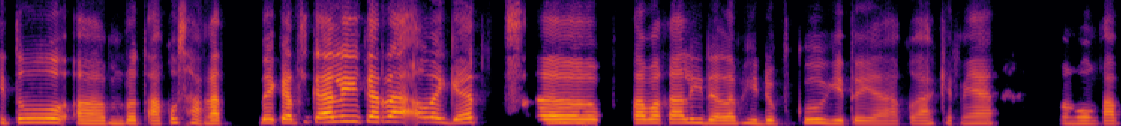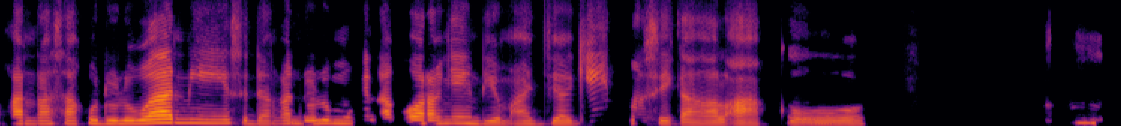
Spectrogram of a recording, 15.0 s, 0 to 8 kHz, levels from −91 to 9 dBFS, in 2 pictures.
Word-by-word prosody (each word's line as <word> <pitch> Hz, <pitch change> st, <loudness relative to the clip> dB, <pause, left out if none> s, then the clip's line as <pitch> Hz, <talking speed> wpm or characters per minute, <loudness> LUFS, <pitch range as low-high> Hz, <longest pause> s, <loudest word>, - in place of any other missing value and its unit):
itu, 235 Hz, +2 st, -2 dB, 0.4 s
eee, 205 Hz, -1 st, +3 dB
menurut 210 Hz, +1 st, -2 dB
aku 195 Hz, +6 st, -1 dB
sangat 210 Hz, -4 st, +2 dB, 0.2 s
nekat 240 Hz, 0 st, +4 dB
sekali, 310 Hz, +4 st, +7 dB
karena 315 Hz, 0 st, +8 dB, 0.2 s
oh, 295 Hz, -, 0 dB
my 290 Hz, -, +4 dB
God, 275 Hz, +4 st, +3 dB, 0.4 s
eee, 235 Hz, 0 st, +6 dB
pertama 235 Hz, 0 st, +2 dB
kali 240 Hz, +1 st, +3 dB
dalam 210 Hz, -1 st, +1 dB
hidupku 220 Hz, +2 st, -3 dB
gitu 200 Hz, -, -4 dB
ya, 180 Hz, 0 st, -6 dB
aku 180 Hz, -, -14 dB
akhirnya 205 Hz, +1 st, -6 dB, 0.5 s
mengungkapkan 195 Hz, -1 st, -3 dB
rasaku 185 Hz, +1 st, -6 dB
duluan 205 Hz, +5 st, +5 dB
nih, 225 Hz, -1 st, -6 dB
sedangkan 185 Hz, +1 st, -9 dB
dulu 195 Hz, +2 st, -4 dB, 0.2 s
mungkin 220 Hz, +3 st, -15 dB
aku 195 Hz, -, -8 dB
orangnya 205 Hz, 0 st, -4 dB
yang 195 Hz, -, -9 dB
diam 170 Hz, -1 st, -7 dB
aja, 170 Hz, +1 st, -9 dB
gitu 375 Hz, -, -9 dB
sih, 180 Hz, -, -6 dB
Kak, 160 Hz, 0 st, -4 dB
kalau 165 Hz, 0 st, -5 dB
aku. 155 Hz, +3 st, -12 dB, 1.9 s
Mhm. 240 Hz, -1 st, -12 dB
210 Hz, 150 wpm, -22 LUFS, 190-235 Hz, 1.9 s, karena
